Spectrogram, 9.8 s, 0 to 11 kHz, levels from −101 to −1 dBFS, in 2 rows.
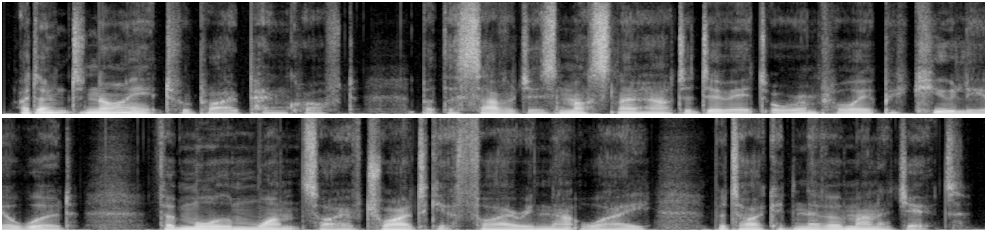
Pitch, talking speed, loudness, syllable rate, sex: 105 Hz, 240 wpm, -21 LUFS, 5.8 syllables/s, male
